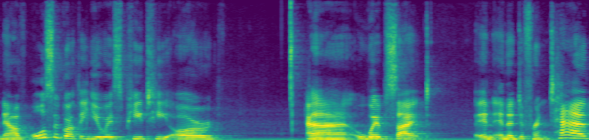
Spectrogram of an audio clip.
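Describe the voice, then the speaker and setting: A woman speaks with a fairly high pitch and ordinary pitch variation. Some room echo can be heard. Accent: New Zealand. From New Zealand. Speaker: e-commerce brand consultant. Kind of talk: tutorial. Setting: podcast with screen share. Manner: hesitant, many fillers.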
